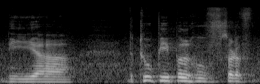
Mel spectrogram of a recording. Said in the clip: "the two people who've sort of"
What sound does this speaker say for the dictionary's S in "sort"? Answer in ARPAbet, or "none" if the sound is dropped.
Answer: S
